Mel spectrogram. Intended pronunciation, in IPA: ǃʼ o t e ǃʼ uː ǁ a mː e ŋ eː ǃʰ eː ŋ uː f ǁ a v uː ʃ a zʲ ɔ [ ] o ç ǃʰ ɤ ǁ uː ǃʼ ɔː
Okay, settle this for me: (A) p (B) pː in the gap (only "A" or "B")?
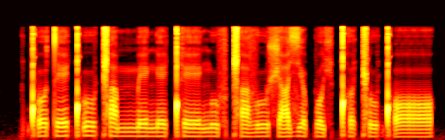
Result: A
